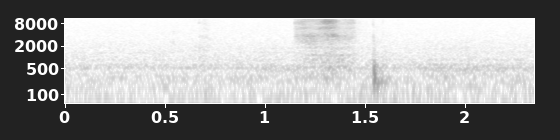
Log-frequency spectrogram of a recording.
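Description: A pen scratching briefly on paper a little over a second in, followed by a light tick, against quiet room tone.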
